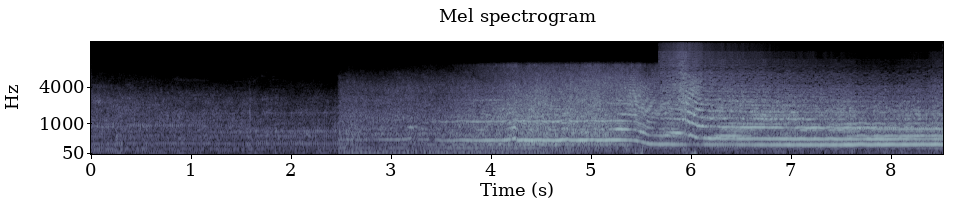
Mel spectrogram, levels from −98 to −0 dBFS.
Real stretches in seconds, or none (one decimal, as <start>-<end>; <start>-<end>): 0.0-8.5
